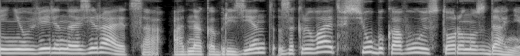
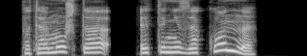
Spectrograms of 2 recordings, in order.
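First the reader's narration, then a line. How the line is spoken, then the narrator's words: Hoarse question. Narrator (Russian): сиплым голосом спрашивает Эми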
